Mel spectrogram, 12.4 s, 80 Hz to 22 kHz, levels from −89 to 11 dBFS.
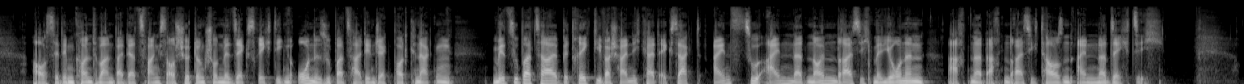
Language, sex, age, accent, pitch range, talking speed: German, male, 40-59, German, 95-115 Hz, 115 wpm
